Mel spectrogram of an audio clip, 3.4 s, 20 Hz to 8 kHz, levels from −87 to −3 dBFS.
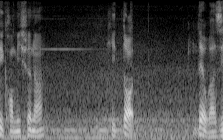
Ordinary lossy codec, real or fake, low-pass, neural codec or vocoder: none; real; none; none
